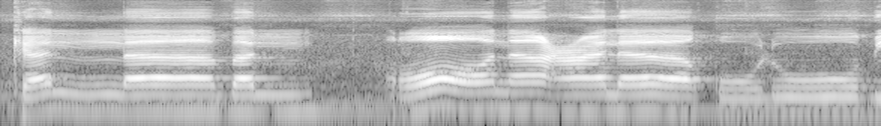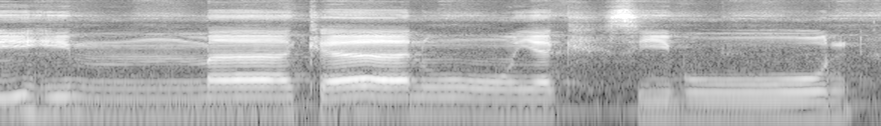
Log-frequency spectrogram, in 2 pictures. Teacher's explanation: agar kita terhindar dari membaca lam sukun ini dengan cara mengidghamkan ke huruf ra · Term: saktah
